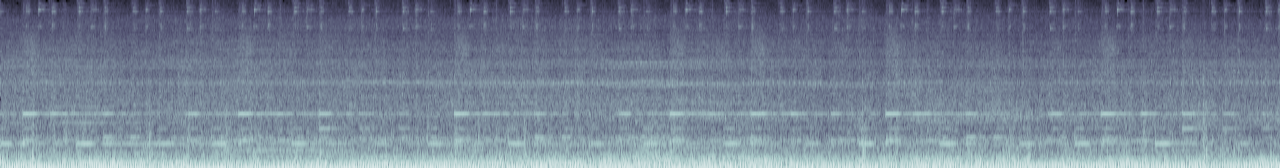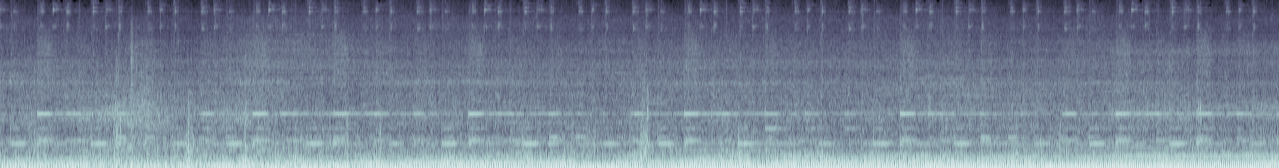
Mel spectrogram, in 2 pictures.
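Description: Steady ride noise from a Harley-Davidson touring motorcycle at cruising speed: a V-twin engine rumble and wind rushing over the fairing and the microphone, with music playing over it.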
